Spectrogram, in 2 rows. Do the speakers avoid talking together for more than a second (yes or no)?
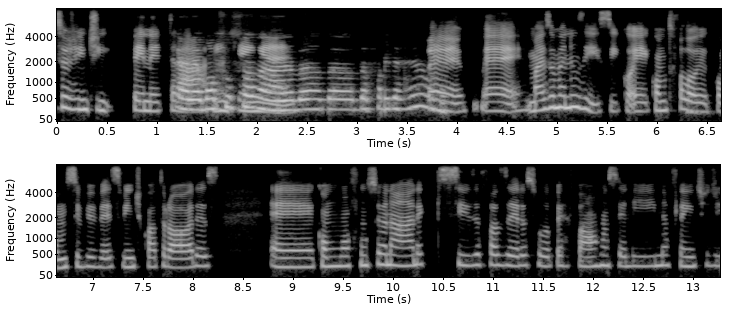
no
